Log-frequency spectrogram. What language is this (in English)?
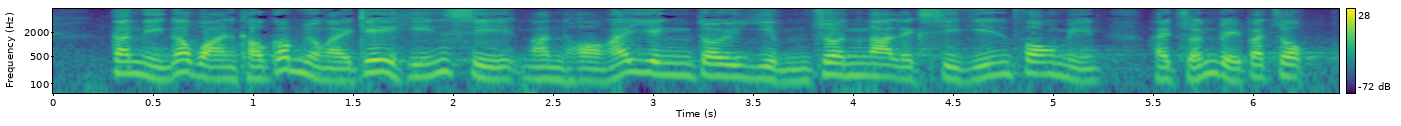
Cantonese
